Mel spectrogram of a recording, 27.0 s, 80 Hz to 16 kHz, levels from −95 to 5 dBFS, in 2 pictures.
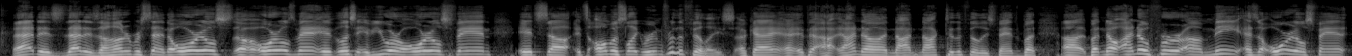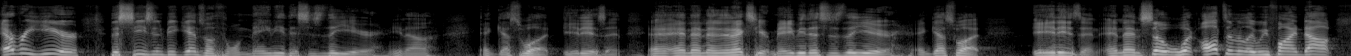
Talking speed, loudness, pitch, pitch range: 205 wpm, -33 LUFS, 175 Hz, 145-205 Hz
